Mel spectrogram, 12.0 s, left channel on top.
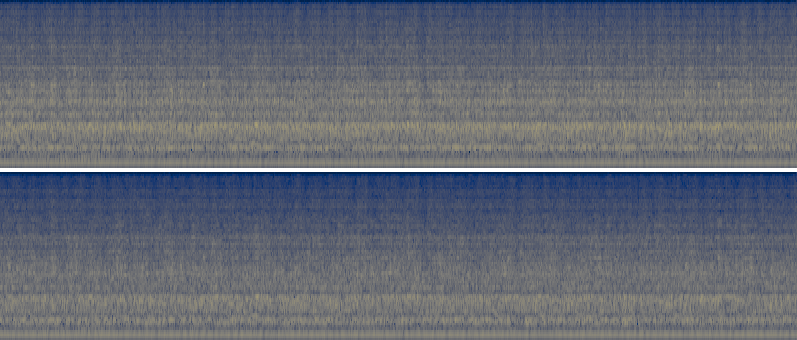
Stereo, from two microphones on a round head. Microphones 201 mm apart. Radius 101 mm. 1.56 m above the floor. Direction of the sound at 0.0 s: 45° left (ahead or behind).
